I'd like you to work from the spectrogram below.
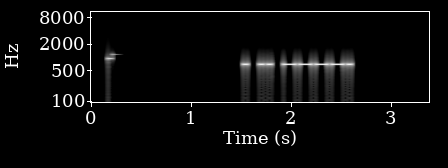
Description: Morse code, heard as a keyed tone, about 30 wpm, 700 Hz. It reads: EI9
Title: Callsign Prefixes for Top 50 DXCC - 30wpm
